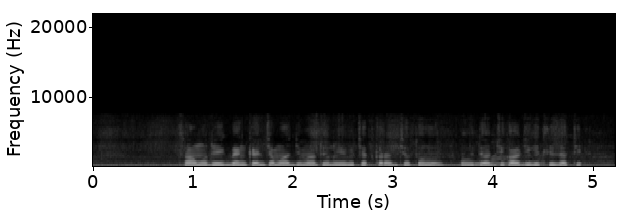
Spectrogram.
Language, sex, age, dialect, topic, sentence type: Marathi, male, 18-24, Standard Marathi, banking, statement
